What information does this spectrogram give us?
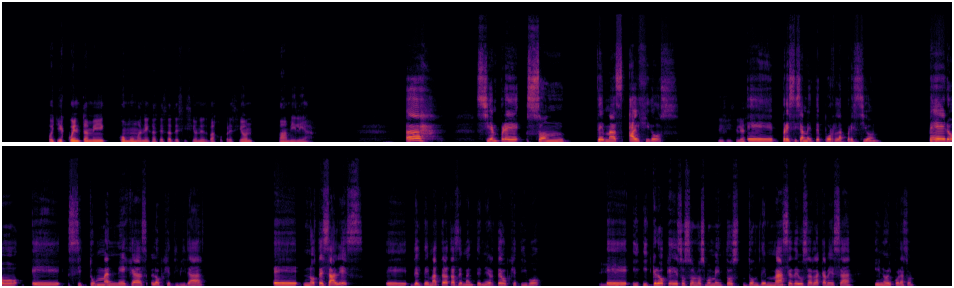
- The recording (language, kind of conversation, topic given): Spanish, podcast, ¿Cómo manejas las decisiones cuando tu familia te presiona?
- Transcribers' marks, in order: groan; other background noise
